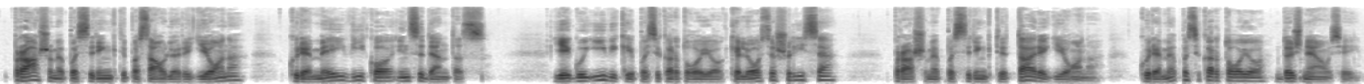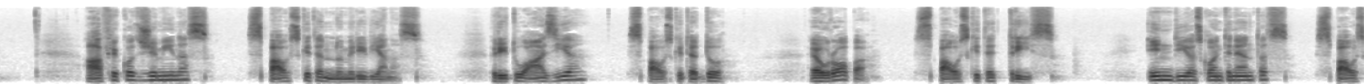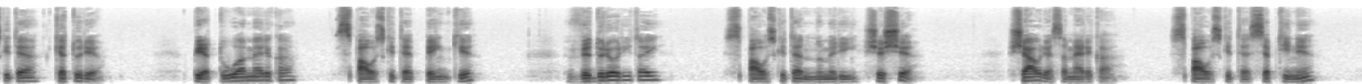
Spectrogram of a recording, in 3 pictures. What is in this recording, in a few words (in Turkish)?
Litvanca Erkek, seslendirme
